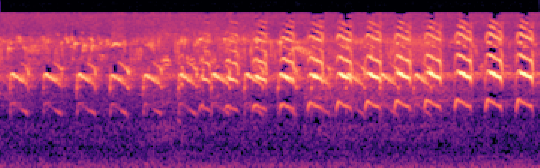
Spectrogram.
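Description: A Eurasian wryneck gives a run of about fifteen nasal, high 'quee' notes, roughly four per second, growing louder toward the end over faint background hiss.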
